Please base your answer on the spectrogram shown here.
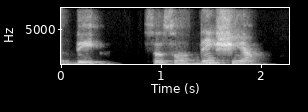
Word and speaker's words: des: S in the end is never pronounced in French. So, this is also not des. The pronunciation is di.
